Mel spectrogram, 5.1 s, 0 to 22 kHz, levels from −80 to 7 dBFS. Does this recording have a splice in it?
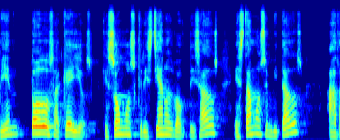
yes; 1 cut; at 1.5 s

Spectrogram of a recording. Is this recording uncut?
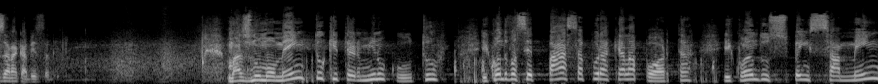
yes; 0 cuts

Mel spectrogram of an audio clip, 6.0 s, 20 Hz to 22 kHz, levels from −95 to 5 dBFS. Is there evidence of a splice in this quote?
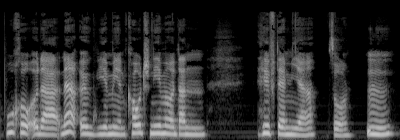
no; 0 cuts

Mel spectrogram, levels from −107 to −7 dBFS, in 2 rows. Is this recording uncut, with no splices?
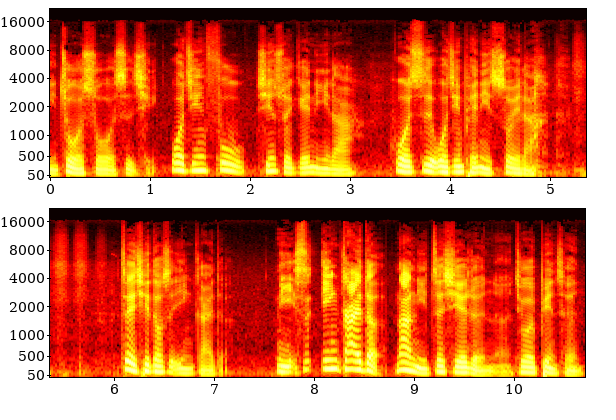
yes; 0 cuts

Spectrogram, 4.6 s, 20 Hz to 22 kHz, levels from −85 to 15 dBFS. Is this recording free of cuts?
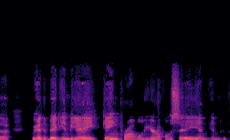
no; 1 cut; at 2.0 s

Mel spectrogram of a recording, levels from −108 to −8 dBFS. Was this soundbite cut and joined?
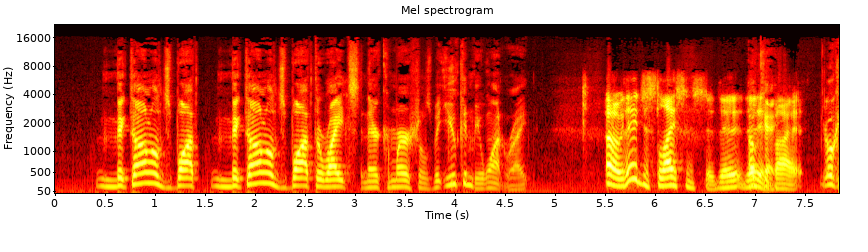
yes; 4 cuts; at 1.4 s, 3.1 s, 4.2 s, 5.7 s

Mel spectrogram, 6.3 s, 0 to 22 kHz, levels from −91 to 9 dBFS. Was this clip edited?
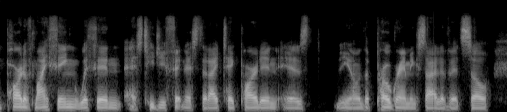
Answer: no; 0 cuts

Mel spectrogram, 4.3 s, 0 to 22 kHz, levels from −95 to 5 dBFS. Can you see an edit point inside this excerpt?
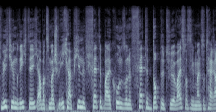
no; 0 cuts

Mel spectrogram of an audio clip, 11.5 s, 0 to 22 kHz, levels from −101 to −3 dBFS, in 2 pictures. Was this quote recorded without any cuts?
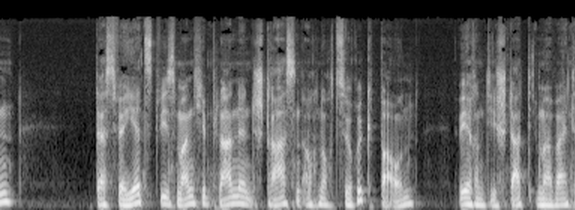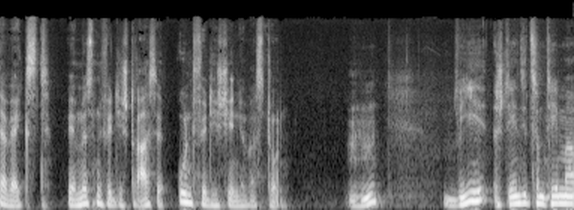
yes; 0 cuts

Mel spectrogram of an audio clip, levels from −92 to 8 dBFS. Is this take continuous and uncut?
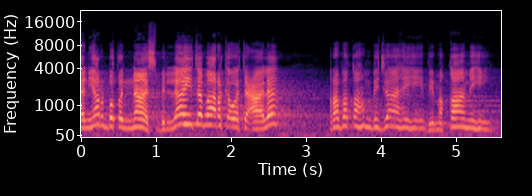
yes; 0 cuts

